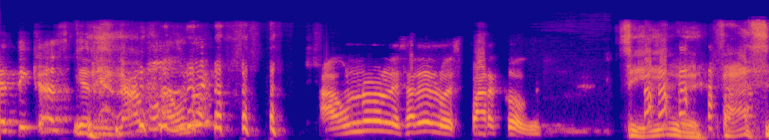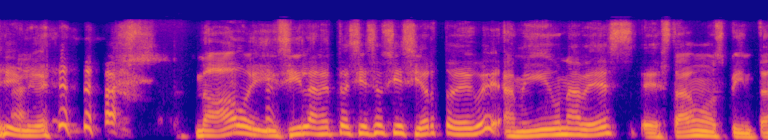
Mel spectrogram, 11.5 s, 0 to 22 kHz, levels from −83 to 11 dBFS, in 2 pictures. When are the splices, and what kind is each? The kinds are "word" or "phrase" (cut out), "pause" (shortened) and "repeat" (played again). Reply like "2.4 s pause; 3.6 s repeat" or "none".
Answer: none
